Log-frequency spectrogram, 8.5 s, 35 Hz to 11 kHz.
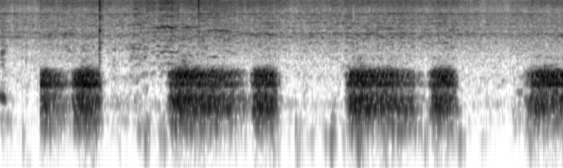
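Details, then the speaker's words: Soft, even breath sounds heard through a stethoscope during a head-to-toe assessment, about 22 breaths a minute: normal vesicular breath sounds. "Los ruidos respiratorios normales, denominado el murmullo vesicular."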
